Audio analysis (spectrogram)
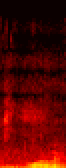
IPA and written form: ˈwɒrɪk (Warwick)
